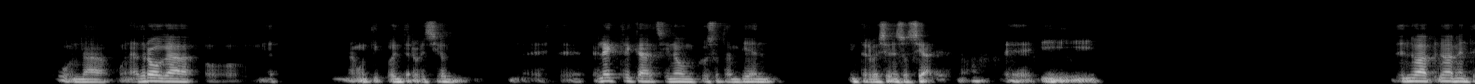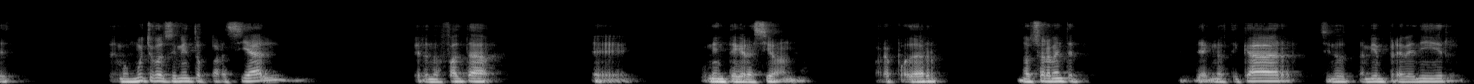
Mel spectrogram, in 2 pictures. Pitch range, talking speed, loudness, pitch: 125-150 Hz, 75 wpm, -24 LUFS, 130 Hz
